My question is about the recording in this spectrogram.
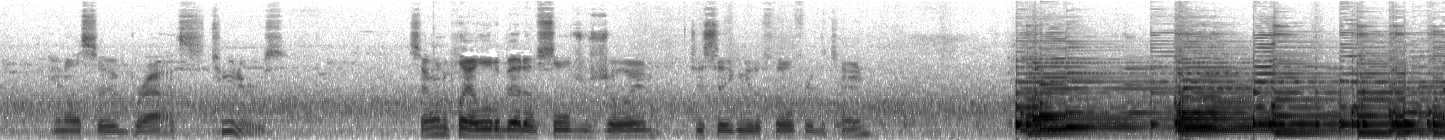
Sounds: Music, Banjo, Musical instrument, Plucked string instrument

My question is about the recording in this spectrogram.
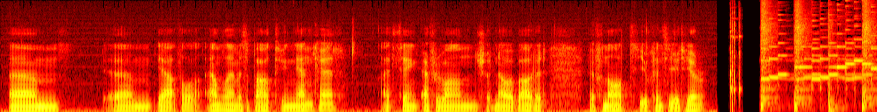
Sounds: Music, Speech

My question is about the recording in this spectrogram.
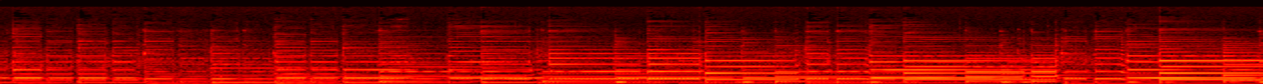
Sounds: Musical instrument, Music, Acoustic guitar, Plucked string instrument, Guitar, Strum

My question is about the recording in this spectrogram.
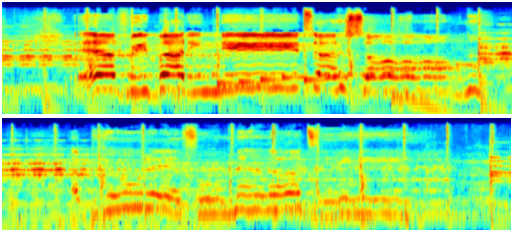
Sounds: Music, Female singing

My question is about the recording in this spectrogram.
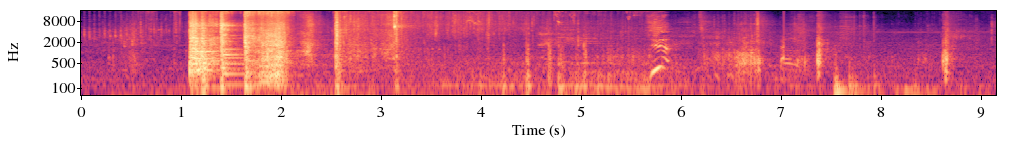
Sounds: Vehicle, outside, urban or man-made, Speech, Bicycle

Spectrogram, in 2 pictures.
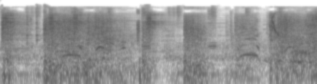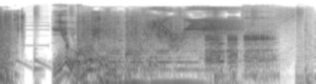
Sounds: Speech, Music

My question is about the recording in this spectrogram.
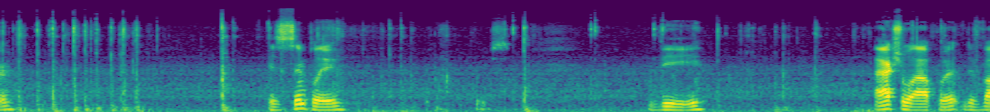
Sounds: Speech, Computer keyboard

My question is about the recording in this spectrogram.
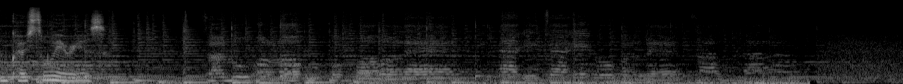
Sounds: Speech, Music

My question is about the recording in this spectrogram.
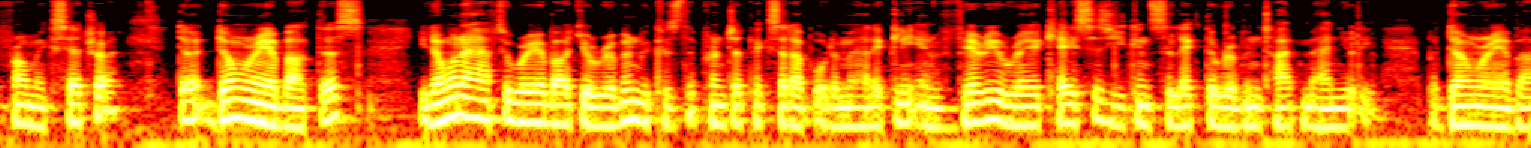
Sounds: Speech

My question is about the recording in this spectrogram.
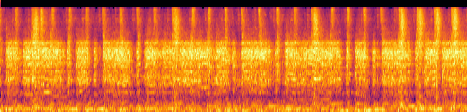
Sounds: Music

